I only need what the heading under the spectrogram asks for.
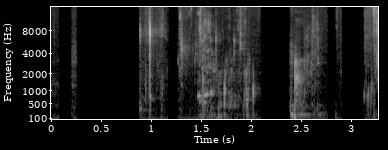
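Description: Wet sipping and swallowing noises from someone drinking water, a few short slurping bursts separated by brief silences, with no talking.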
